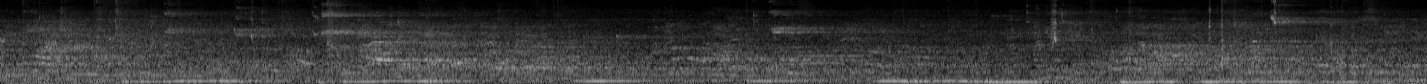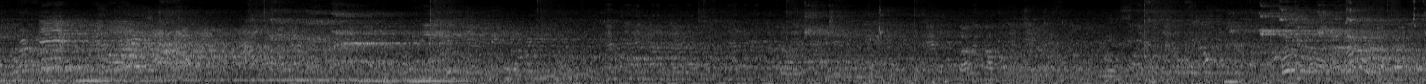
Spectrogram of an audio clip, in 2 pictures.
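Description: Sports shoes squeak sharply on a hard court.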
